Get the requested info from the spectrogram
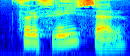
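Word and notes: förfryser: förfr'y:ser

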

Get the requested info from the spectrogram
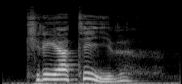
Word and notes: kreativ: [kr'e:ati:v el. -ti:v]

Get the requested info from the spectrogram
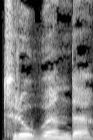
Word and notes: troende: [²tr'o:ende]

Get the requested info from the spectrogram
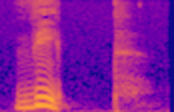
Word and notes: VIP: [vip:]

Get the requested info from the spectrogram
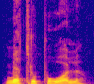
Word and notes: metropol: [metrop'o:l]

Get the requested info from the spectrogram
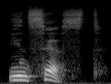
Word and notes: incest: [ins'es:t]

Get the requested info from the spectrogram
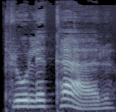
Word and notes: proletär: [prolet'ä:r]

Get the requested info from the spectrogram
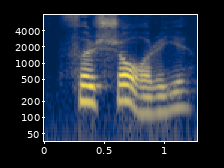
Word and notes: försorg: för_s'år:j

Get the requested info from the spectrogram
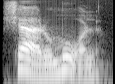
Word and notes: käromål: [²tj'ä:romå:l]

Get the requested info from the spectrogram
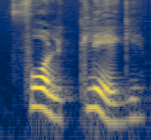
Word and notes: folklig: [²f'ål:klig]

